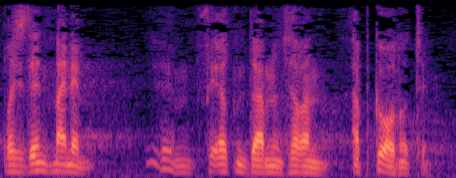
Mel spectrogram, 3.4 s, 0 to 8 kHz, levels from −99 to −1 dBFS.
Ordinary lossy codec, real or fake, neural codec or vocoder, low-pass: none; real; none; 7.2 kHz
